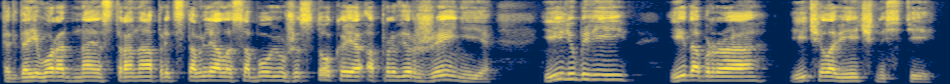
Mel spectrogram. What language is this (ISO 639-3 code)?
rus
